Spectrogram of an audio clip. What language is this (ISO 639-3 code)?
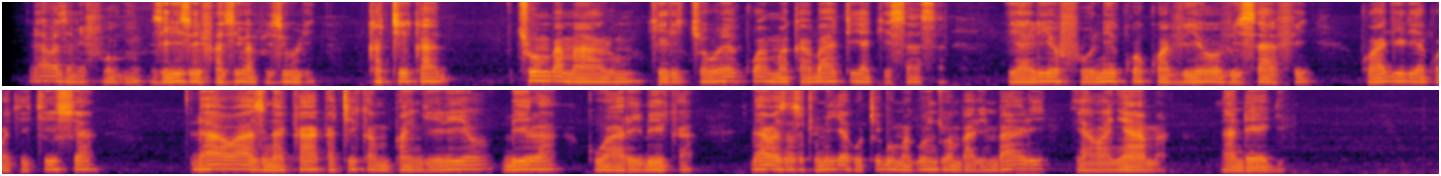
swa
